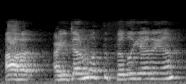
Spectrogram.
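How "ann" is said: ordinary talk, nothing marked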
